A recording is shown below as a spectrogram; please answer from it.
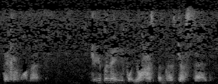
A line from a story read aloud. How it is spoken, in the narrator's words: Balkis whispered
